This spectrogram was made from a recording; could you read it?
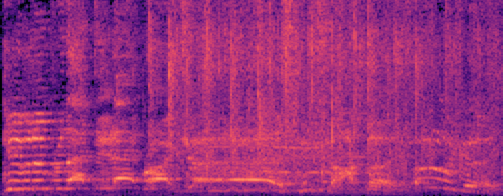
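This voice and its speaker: A man's voice: extremely high pitch, wildly swooping pitch, takes it slowly, over loud music, a loud crowd, exaggerated voice. A man playing a laid-back, goofy surfer dude sea turtle, bantering in drawling slang at a live theme park show. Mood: excited. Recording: echoey theme park theater, distant, noisy.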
